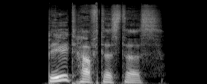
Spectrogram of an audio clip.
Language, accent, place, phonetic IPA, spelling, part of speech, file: German, Germany, Berlin, [ˈbɪlthaftəstəs], bildhaftestes, adjective, De-bildhaftestes.ogg
- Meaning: strong/mixed nominative/accusative neuter singular superlative degree of bildhaft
